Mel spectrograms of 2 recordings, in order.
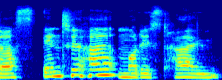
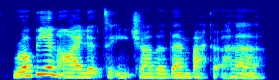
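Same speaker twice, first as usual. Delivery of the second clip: ordinary delivery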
